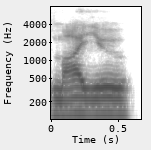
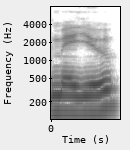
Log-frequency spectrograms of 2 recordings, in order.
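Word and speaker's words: Mailloux: the the French media in particular it was mayu because m ai ll like it's you know the French pronunciation is my but I did ask him personally uh they pronounce it Mayu.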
